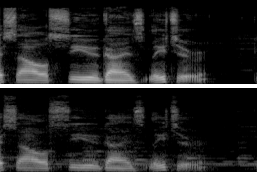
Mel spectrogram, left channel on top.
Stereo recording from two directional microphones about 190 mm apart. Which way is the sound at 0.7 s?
30° left (ahead or behind).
